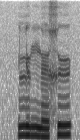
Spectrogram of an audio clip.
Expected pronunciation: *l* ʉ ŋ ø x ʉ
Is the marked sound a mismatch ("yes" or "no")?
no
